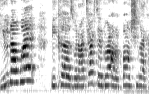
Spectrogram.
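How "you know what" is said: excited realization. Retold or imitated. Retelling her sudden realization.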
